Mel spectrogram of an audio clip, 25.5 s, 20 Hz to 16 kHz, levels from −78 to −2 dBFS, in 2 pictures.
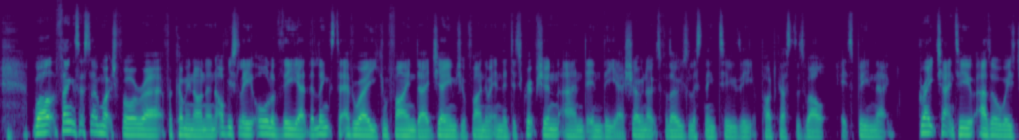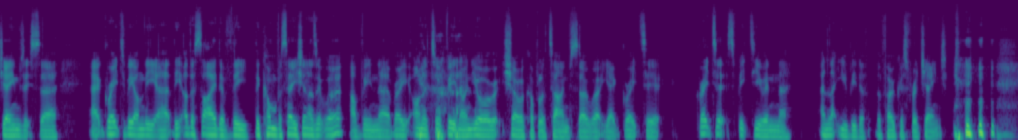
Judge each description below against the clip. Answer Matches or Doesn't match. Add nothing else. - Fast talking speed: Matches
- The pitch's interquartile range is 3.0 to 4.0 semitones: Matches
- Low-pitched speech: Matches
